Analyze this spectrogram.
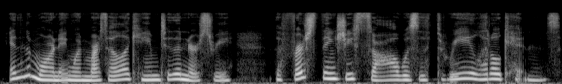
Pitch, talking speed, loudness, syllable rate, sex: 225 Hz, 205 wpm, -17 LUFS, 5.2 syllables/s, female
